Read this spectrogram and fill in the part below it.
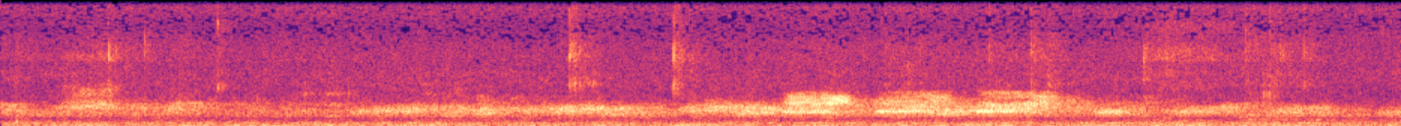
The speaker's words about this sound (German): Vier Krähen ziehen vorbei, schwarze Silhouetten.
